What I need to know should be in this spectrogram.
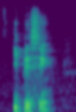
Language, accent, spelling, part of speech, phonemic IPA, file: French, France, IPC, adjective, /i.pe.se/, LL-Q150 (fra)-IPC.wav
- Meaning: Indicating a sport adapted for the disabled, typically prefixing the term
